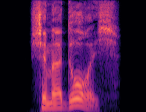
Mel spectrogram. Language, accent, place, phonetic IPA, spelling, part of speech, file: German, Germany, Berlin, [ˌʃɪmɐ ˈdʊʁç], schimmer durch, verb, De-schimmer durch.ogg
- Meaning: inflection of durchschimmern: 1. first-person singular present 2. singular imperative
